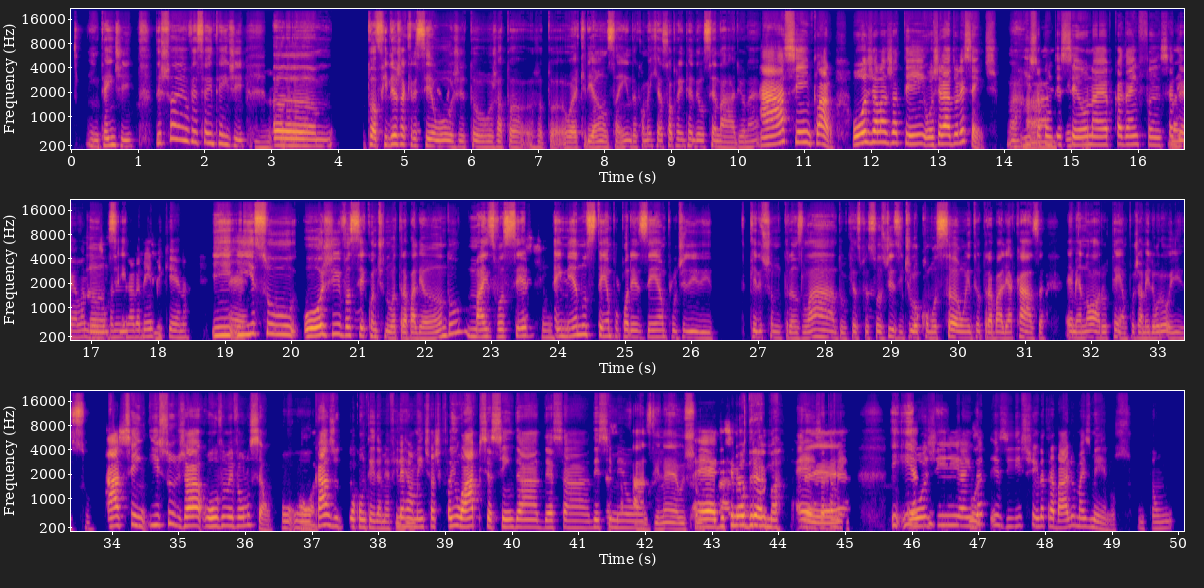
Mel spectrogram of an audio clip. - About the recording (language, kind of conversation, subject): Portuguese, advice, Como você pode descrever a dificuldade em equilibrar trabalho e vida pessoal?
- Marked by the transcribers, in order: tapping; unintelligible speech; other background noise; background speech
